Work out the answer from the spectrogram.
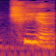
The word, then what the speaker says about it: chia: Now, it has the chia seeds in it. I've pronounced that right because I was saying chai and then I got told it was chia.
